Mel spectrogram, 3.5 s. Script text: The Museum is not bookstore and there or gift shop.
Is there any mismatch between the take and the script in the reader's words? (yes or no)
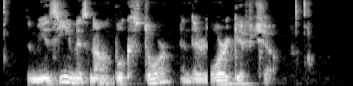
no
